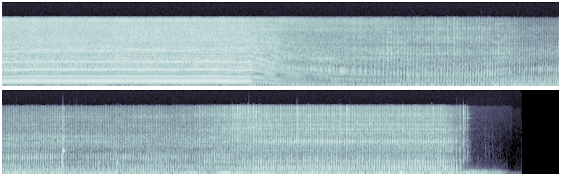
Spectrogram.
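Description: Stihl chainsaw running at full throttle, then its pitch drops as the throttle is released about four seconds in. A quieter, uneven running sound follows and cuts off suddenly near the end.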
